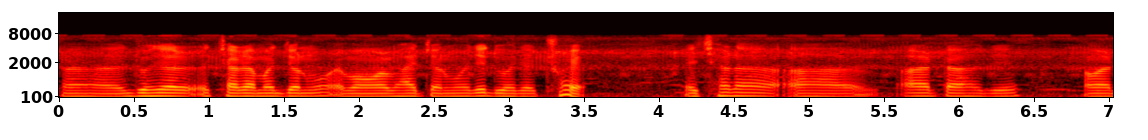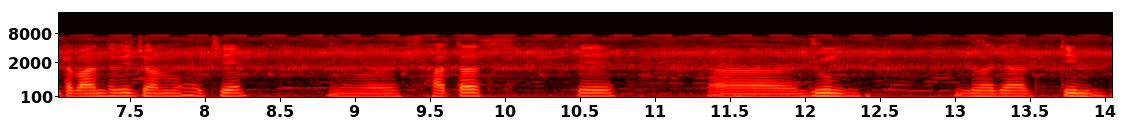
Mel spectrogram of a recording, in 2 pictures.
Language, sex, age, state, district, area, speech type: Bengali, male, 45-60, West Bengal, Purba Bardhaman, rural, spontaneous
